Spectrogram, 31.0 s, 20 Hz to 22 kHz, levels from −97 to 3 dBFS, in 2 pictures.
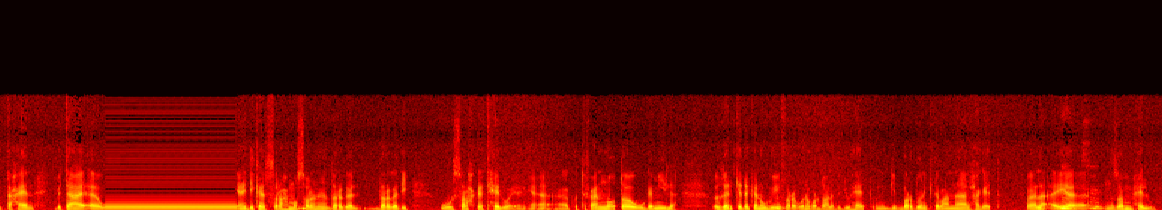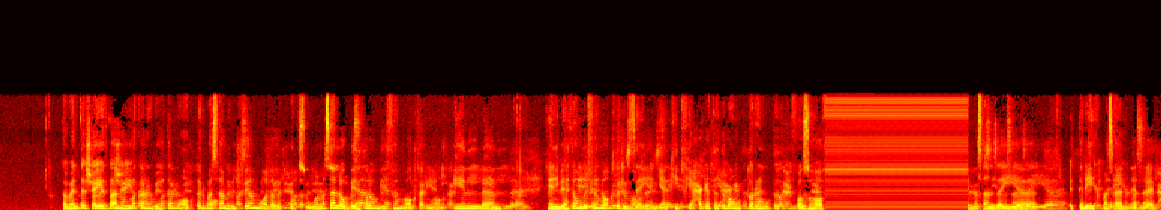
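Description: Echo with no canceller runs through the whole recording. The far end is playing the call on a loudspeaker, and its microphone picks that playback up with nothing removing it, so the speech returns after the network round trip. Every phrase is trailed about 0.4 s later by a copy sitting roughly 8 dB below the original, thinner, smearing the speech throughout.

A system hang loop occurs from 1.41 to 3.15 s and again from 26.51 to 28.41 s. In each case the machine or its driver stalled while the sound hardware kept cycling the same tiny ring buffer. A 5.33 ms slice repeats over and over, which fits a 256-sample buffer. At 188 Hz it fuses into a steady buzz, and about two seconds of real audio are lost each time.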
